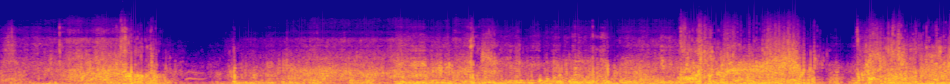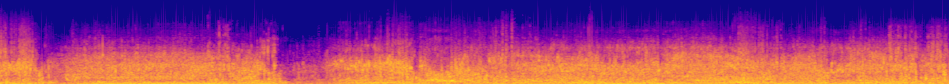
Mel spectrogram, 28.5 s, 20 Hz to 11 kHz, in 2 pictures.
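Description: Water rushing and bubbling past a CSY 37B sailboat's hull as it moves under sail, heard through a camera held underwater: a loud, muffled, steady rush that drops away briefly about three, twelve and eighteen seconds in.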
